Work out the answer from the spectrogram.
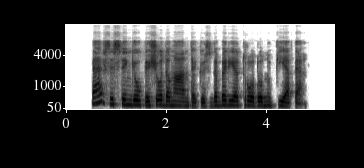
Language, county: Lithuanian, Kaunas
